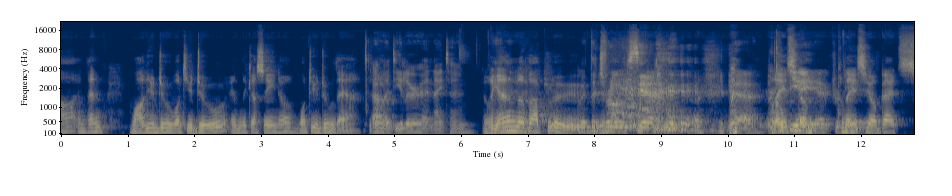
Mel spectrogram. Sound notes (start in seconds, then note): 8.1 audience laughing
